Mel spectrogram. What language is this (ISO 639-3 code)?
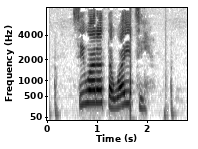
qxt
